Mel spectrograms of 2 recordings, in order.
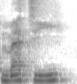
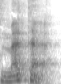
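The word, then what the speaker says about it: متى: So it's not mati. Mati, it's mata.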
